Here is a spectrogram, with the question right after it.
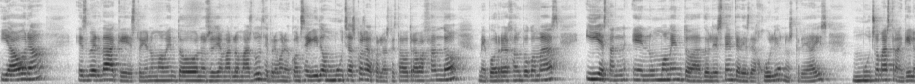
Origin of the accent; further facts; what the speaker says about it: Barcelona, Catalonia, Spain; soy de Barcelona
